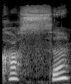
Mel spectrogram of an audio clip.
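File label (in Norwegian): "kasse", Norwegian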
